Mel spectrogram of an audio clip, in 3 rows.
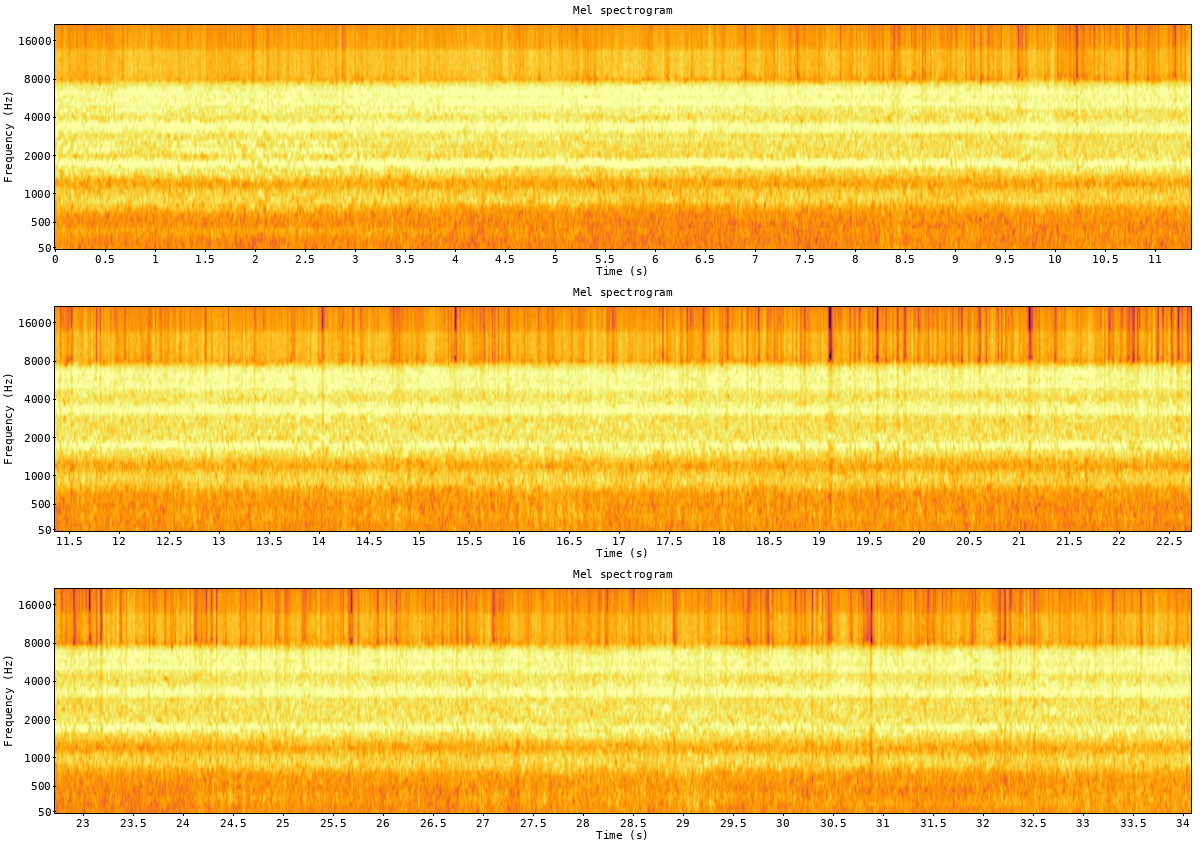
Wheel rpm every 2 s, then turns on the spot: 220, 220, 230, 230, 230, 230, 230, 230, 230, 240, 240, 230, 230, 230, 230, 230, 230.
none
